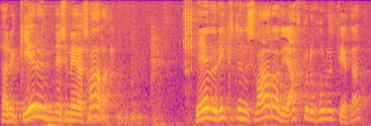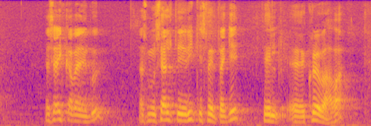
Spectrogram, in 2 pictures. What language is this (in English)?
Icelandic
